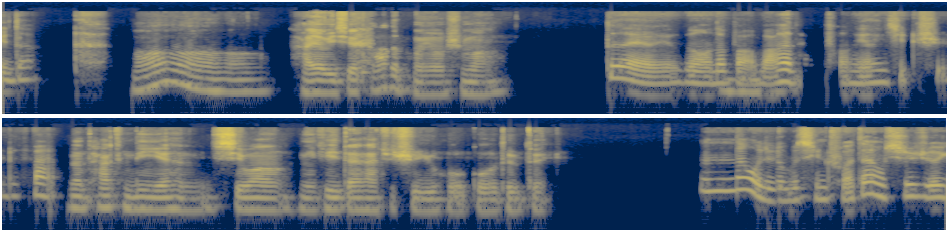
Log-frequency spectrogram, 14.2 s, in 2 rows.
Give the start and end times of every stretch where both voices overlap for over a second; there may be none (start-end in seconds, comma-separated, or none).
none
